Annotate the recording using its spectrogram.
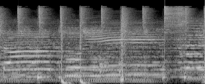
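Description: A girl singing into a microphone over live electronic keyboard accompaniment with a steady beat.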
